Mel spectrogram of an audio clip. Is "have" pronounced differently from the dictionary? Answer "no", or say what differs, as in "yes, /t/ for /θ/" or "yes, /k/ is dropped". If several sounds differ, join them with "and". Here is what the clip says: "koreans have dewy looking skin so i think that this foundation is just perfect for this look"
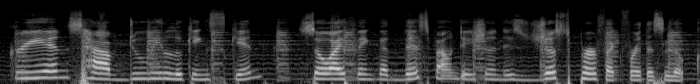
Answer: no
